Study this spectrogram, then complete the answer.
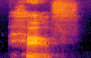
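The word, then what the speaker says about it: half: Umar cut the apple in हाफ हाफ silent क्या है? L light travels fast then sound.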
